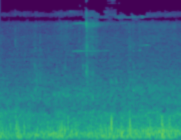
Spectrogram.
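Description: Wind buffeting the microphone of a camera on a moving bicycle, a steady low noise mixed with tyre and street noise, with a faint click about a second in.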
